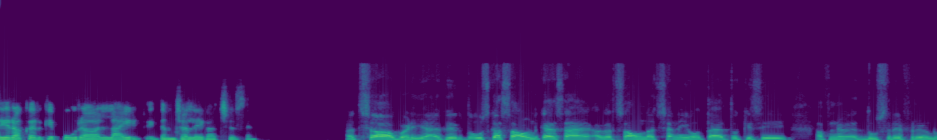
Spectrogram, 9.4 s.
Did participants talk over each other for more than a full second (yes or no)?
no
